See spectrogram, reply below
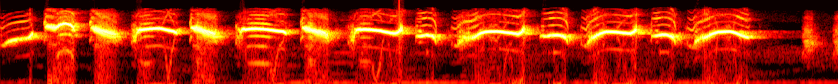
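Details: Red-whiskered bulbul singing a varied, voice-switching song: a fast run of loud whistled notes that rise and fall, each slurred and warbling, about two per second, ending in a few soft chips; faint low hum underneath.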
